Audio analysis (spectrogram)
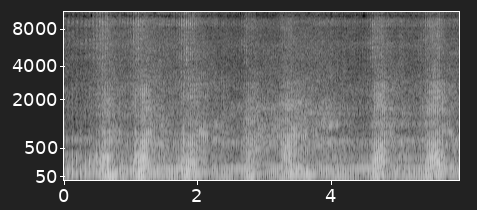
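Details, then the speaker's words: Honda Helix scooter after fresh gas, a new pre-filled fuel line and fuel put in the carb, first start: low, steady single-cylinder putter with mild rhythmic surges that keeps running on its own; normal idle. "It's running. Nice."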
